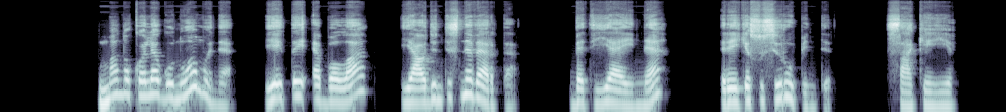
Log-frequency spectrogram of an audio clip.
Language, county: Lithuanian, Alytus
